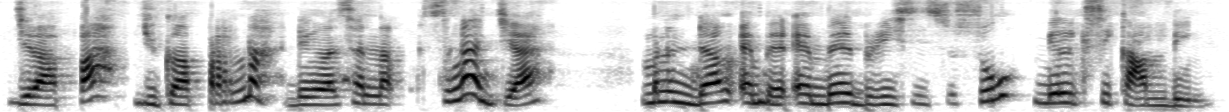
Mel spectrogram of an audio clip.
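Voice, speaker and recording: A woman's voice: on the high side, animated, moderate pace, dark tone, breathy edge, no echo, lo-fi sound. A young woman reading a scripted children's fable as storyteller. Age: young adult. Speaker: storyteller, student.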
